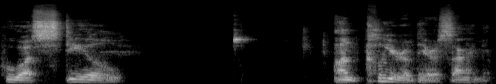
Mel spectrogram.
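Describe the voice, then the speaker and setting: Low gravelly bishop, bright. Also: male voice, steady tone, slow, recorded from a distance. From East Baltimore. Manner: emphatic, preacherly, street-blunt. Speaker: bishop, guest. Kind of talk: casual conversation on a livestream.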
